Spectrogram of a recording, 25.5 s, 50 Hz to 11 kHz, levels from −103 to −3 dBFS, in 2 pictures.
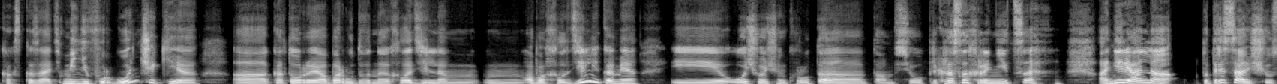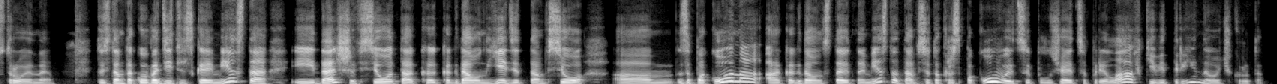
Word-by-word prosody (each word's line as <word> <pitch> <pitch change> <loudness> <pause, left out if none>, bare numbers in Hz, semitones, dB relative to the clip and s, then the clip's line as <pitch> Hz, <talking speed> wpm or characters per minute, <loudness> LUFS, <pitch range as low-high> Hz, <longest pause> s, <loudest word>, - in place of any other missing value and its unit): как 165 -2 -10
сказать, 160 -2 -3
мини-фургончики, 200 - 0 0.3
а, 165 -2 -1
которые 175 0 +1
оборудованы 165 -2 -2
холодильным, 155 -4 -3
м, 150 -2 -10
обо 170 -2 +1
холодильниками, 205 - +1 0.3
и 160 -1 -1
очень 195 +2 -2
очень 190 -3 -6
круто, 175 +6 -3 0.4
а 150 - -10
там 145 -1 -9
всё 160 +3 -5
прекрасно 250 - +1
хранится. 185 +1 0 0.6
Они 215 +10 +6
реально 265 -1 +6 0.3
потрясающе 245 - +3
устроены. 145 -5 -4 0.4
То - - -9
есть 175 - -6
там 200 -1 +4
такое 190 -1 +2
водительское 185 -4 +2
место, 230 - +1 0.2
и 190 -2 -1
дальше 290 - +5
всё 210 +1 +1
так: 170 -7 +1
когда 180 0 +1
он 180 -1 -2
едет, 170 -2 0
там 160 -2 -1
всё, 180 -2 +1 0.3
ам, 150 -2 -4
запаковано, 355 - +2
а 175 0 +1
когда 180 +1 -1
он 175 - -4
встаёт 175 0 +1
на 170 - -4
место, 280 - -2
там 180 -4 -1
всё 185 0 -4
так 185 0 -7
распаковывается, 205 - +1
и - - -19
получаются 170 0 -5
прилавки, 185 - -1
витрины, 200 - -6
очень 170 +2 -11
круто! 155 -1 -17
180 Hz, 130 wpm, -20 LUFS, 165-205 Hz, 0.6 s, Они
